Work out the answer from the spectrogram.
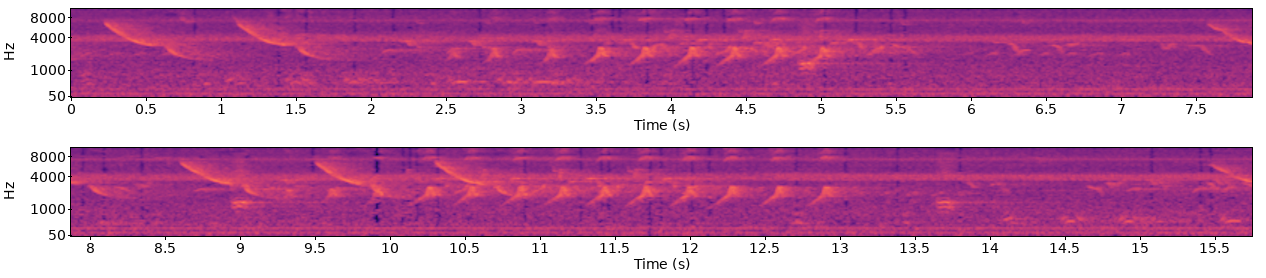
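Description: Songbirds singing: a phrase of down-slurred whistles runs into a quick series of short notes, and the phrase comes twice, about eight seconds apart. A faint steady hum lies underneath.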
